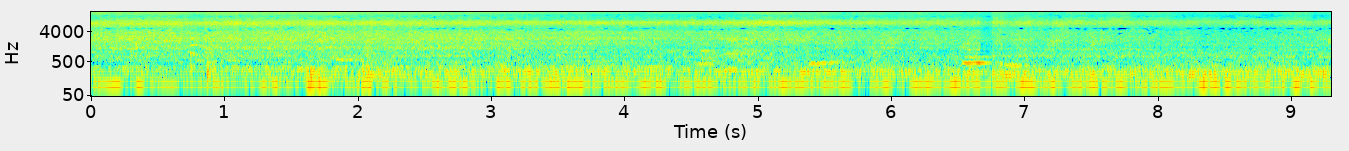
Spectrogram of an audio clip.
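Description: Spice paste of cumin, dried chilli, tomato and ginger, along with spice water, hitting hot oil for a Bengali telkoi jhal, giving a loud, dense, continuous hiss and sizzle close by, with no talk.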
